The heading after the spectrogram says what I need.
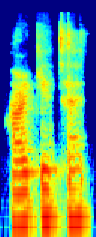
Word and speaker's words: architect: Kalau bilang arsitek, tulisannya ada CH-nya juga ya. Arki, tapi bacanya arki ya. Architect. Kan ada CH juga tuh, architect.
